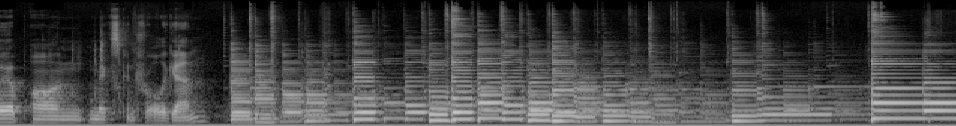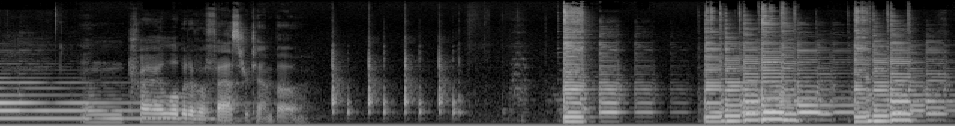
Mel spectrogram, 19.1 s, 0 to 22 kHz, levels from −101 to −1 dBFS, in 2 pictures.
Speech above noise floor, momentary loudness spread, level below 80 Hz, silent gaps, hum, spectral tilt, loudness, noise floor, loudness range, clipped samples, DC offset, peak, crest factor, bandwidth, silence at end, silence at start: 28 dB; 18 LU; -82 dBFS; none; none; -4.5 dB/octave; -32 LUFS; -65 dBFS; 8 LU; under 0.1%; 0.4%; -12 dBFS; 22 dB; over 20 kHz; 0 s; 0 s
